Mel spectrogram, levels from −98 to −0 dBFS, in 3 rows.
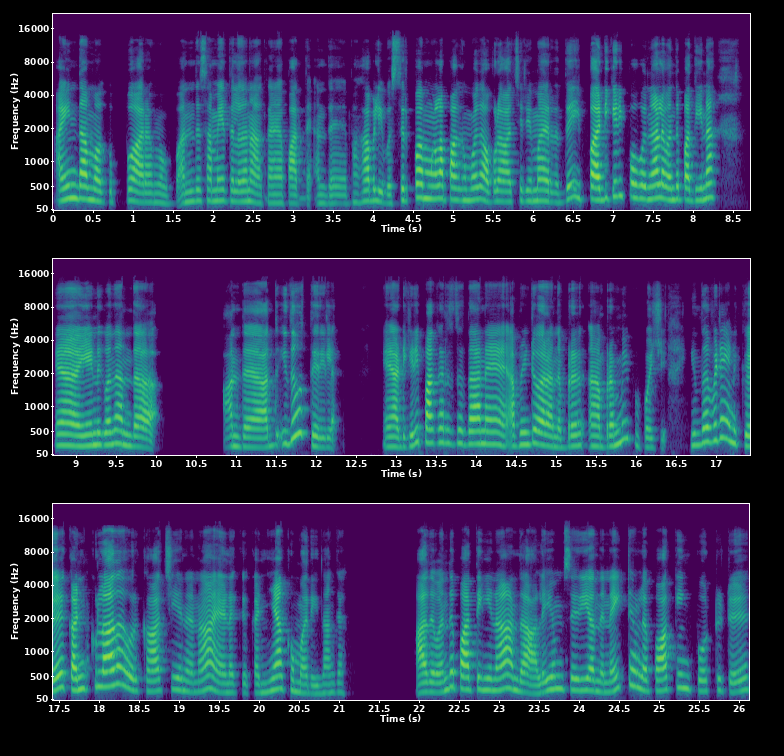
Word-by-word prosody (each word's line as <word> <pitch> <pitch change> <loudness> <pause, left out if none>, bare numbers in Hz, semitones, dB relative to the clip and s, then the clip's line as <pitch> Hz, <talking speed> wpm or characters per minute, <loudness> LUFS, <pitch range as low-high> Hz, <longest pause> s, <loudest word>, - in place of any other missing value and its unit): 5 255 -3 +3
வகுப்பு, 200 +1 -9
6 185 0 -1
வகுப்பு, 160 -2 -12
அந்த 205 +3 -6
சமயத்துல 215 -1 -3
தான் 205 -1 -1
நான் 175 -1 -4
பாத்தேன். 170 - -5
அந்த 165 -1 -11 0.3
மகாபலி 210 +2 -2 0.2
சிற்பங்கள்லாம் 260 +2 +2
பாக்கும்போது 235 +1 0
அவ்வளோ 205 +1 -2
ஆச்சரியமா 215 +1 -3
இருந்து, 190 +8 -4
இப்போ 245 +1 +4
அடிக்கடி 305 +6 -1
போறதுனால 265 -1 +3
வந்து 250 +2 -2
பாத்திங்கன்னா, 235 +5 +1 0.6
ஆ - - +7 0.3
எனக்கு 235 +1 0
வந்து 260 +1 +2
அந்த 210 -2 0 1.2
அந்த 200 -2 -4 0.2
அது 220 +3 -6
ஏதோ 370 - 0 0.2
தெரியல, 185 -2 -4 0.7
ஏ - - -3
அடிக்கடி 210 +8 -2
பார்க்கறது 275 -1 +2
தானே, 255 -1 +4 0.2
அப்படின்ட்டு 240 +4 -1
வர 230 - +5
அந்த 185 -2 -4 0.4
அ - - +2
பிரமிப்பு 255 - -3
போயிடுச்சு, 185 -1 -8 0.4
இதை 275 +6 -1
விட 330 +3 0
எனக்கு 250 -6 -2 0.2
கண்கொள்ளாத 300 +7 +5 0.2
ஒரு 220 - -4
காட்சி 210 +3 -1
என்னன்னா, 205 +1 -3 0.2
எனக்கு 180 0 -8
கன்னியாகுமாரி 190 -3 -1
தாங்க. 185 +2 -9 1.0
அது 190 +1 +2
வந்து 235 +9 -3
பாத்தீங்கன்னா, 240 -1 +1
அந்த 215 -4 -3
அலையும் 230 +10 -3
சரி, 225 0 -2
அந்த 200 -2 -5
நைட் 250 +6 -2
டைமில 290 -8 -1 0.2
பார்க்கிங் 265 +4 0
போட்டுட்டு, 215 -2 -7
225 Hz, 140 wpm, -24 LUFS, 200-255 Hz, 1.2 s, ஆ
